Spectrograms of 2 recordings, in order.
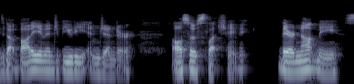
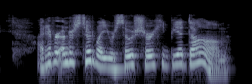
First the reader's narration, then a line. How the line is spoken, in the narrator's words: his mother exclaimed, exasperated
